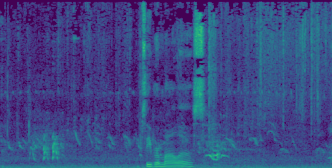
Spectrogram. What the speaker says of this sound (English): turkeys, silly turkeys.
